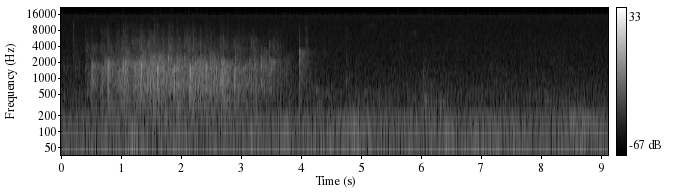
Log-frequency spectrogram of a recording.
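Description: Applause from an audience at a live-streamed awards event at the Dubai World Trade Center, a burst of clapping lasting about three seconds that fades into quiet room tone.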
